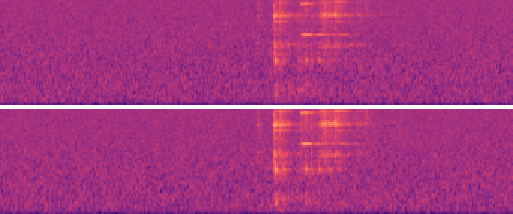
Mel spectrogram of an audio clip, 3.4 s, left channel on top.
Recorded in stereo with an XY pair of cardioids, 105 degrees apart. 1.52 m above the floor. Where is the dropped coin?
30° right, 4.5 m.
